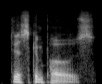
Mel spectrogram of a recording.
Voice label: "discompose", American

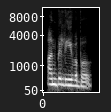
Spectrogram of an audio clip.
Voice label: "unbelievable", Indian

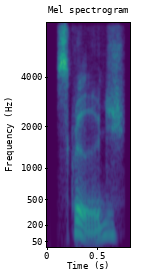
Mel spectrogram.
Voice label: "Scrooge", American

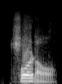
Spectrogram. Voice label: "chortle", American

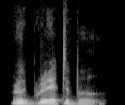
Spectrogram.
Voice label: "regrettable", Indian

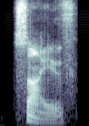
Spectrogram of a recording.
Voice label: "scythe", British

